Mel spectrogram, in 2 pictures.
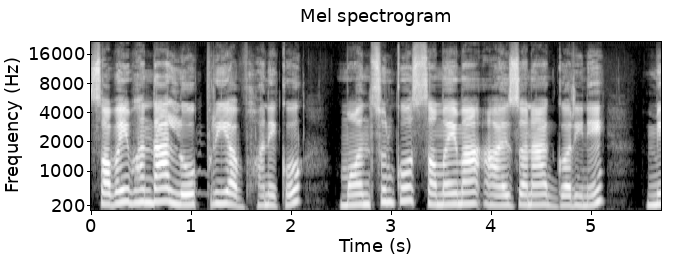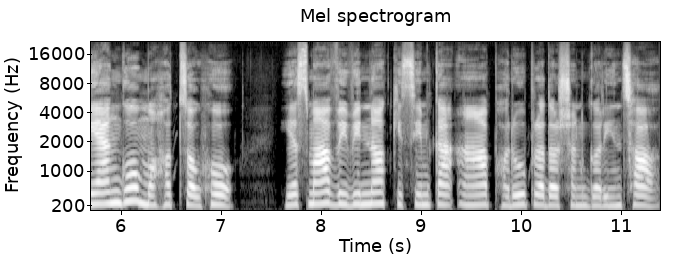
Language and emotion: Nepali, neutral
